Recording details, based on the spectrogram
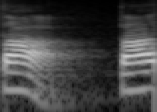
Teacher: इसके बाद आप ता, ता जो है आप बिना अपने जीभ को दांत से जो है मिलाए नहीं बोल सकते हैं। उसी प्रकार ता जो है देखिए यहाँ पर ता वर्ग ये दंत व्यंजन इसे इसलिए कहते हैं।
